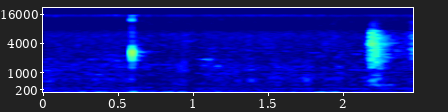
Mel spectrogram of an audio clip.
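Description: Near silence: room tone, with one short sharp click about half a second in.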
